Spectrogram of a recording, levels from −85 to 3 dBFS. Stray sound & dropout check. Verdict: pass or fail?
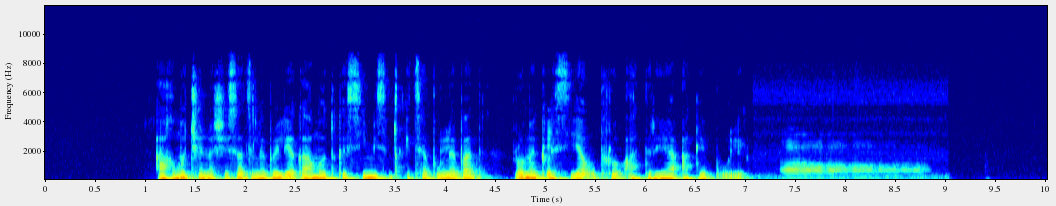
fail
